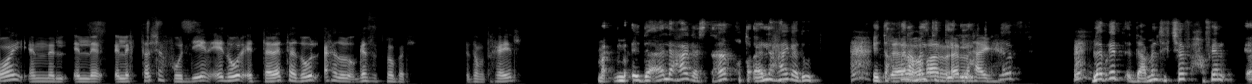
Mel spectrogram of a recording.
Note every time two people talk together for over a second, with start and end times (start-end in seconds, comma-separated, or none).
8.8-10.1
